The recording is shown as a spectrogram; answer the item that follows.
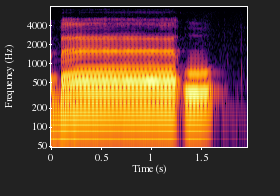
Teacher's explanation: Alif mad bertemu dengan hamzah dalam satu perkataan, mad wajib muttasil kita panjangkan 4 harakat ataupun 5 harakat.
